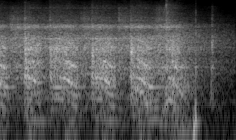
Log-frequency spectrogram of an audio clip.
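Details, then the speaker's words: Newly finished RB-engined project car: starter turns the engine in slow, laboured pulses about four a second without catching; slow cranking, owner suspects poor grounds and may add another or check the rear grounds. "cranking a little slow probably should add another ground to it or something but or check the grounds in the rear"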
